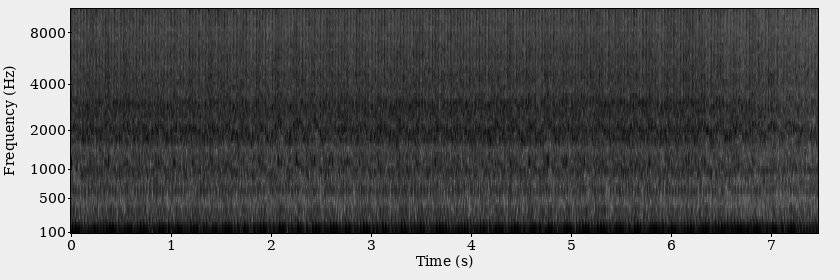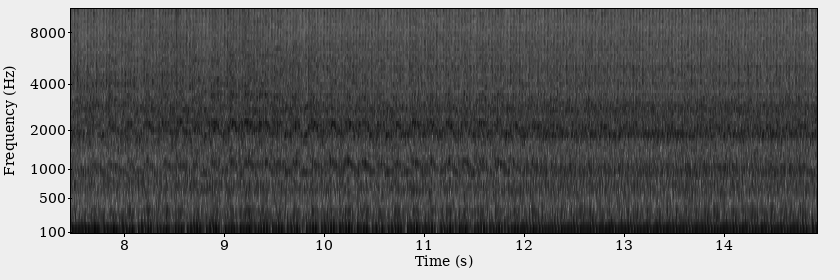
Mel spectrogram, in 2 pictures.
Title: 2014 Street Triple R - Irregular/Rough Idle?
